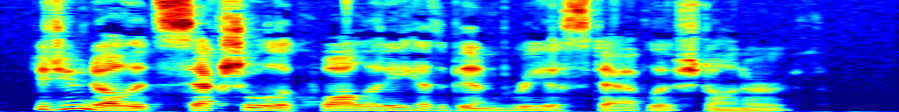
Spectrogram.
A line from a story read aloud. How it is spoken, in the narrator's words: he calmly, in excellent Russian, said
